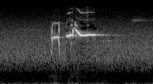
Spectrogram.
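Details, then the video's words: A Eurasian siskin (Spinus spinus) sings a brief high twittering phrase, a couple of quick chirps running into a thin drawn-out wheeze, over faint background hiss. "黃雀/Eurasian Siskin(Spinus spinus) singing"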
